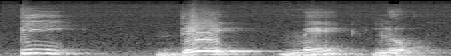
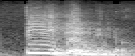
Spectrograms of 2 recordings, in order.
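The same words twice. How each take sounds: First: "pídemelo" very slow and higher, split pí-de-me-lo; syllable by syllable. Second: Said in the usual way. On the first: Shown as a demonstration. Teacher counting to the fourth syllable, "pídemelo" slowly split. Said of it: "cuarta sílaba". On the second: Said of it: "ahí está el acento en la I".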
